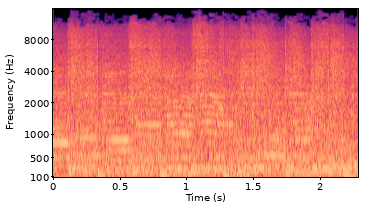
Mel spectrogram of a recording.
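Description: Live rock band playing: an acoustic guitar strummed together with electric guitar and drums, at a steady beat.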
